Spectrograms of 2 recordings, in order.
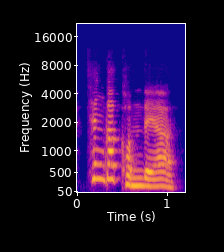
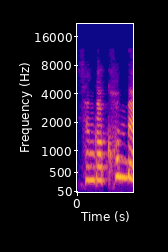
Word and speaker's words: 생각건대: 넉넉치 않은 살림이 아니고 생각건대야. 왜? 생각컨대 아니야. 히읗 없어.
